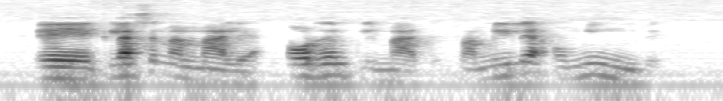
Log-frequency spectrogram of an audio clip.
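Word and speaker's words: Hominidae: mamalia, filum Chordata, clase mamalia, orden primate, familia homínide, y es importante, ese AE se pronuncia D, homínide, no van a estar diciendo hominidades.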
